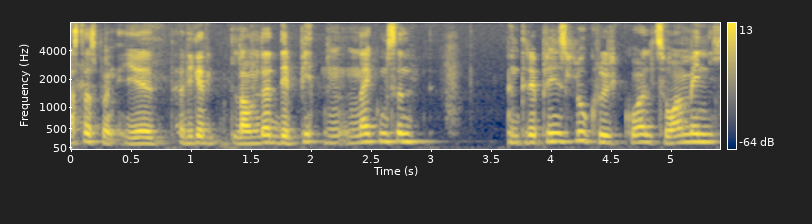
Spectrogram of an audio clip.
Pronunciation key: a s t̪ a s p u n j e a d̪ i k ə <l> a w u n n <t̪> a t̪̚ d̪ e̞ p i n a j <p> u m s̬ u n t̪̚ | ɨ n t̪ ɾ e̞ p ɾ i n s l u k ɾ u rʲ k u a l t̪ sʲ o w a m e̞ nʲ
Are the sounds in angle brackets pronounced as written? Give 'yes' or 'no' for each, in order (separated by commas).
yes, no, no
